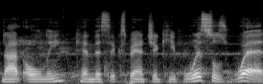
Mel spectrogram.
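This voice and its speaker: Lively intonation from a man, with noticeable background noise. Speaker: student news reporter. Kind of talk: TV news report voiceover.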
